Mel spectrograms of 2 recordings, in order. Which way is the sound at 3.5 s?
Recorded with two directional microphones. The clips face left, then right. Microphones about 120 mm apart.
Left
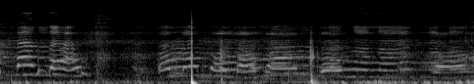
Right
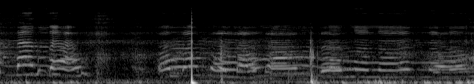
40° right (ahead or behind).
